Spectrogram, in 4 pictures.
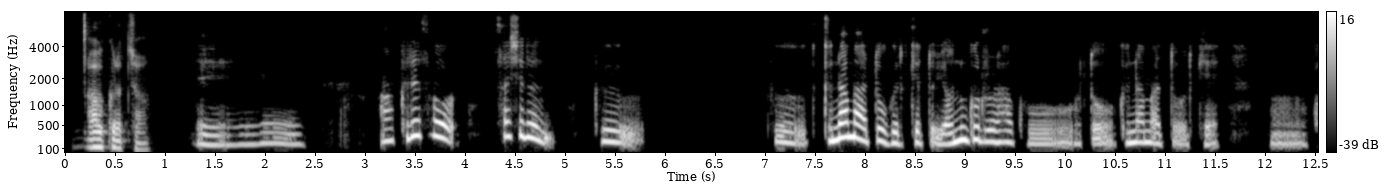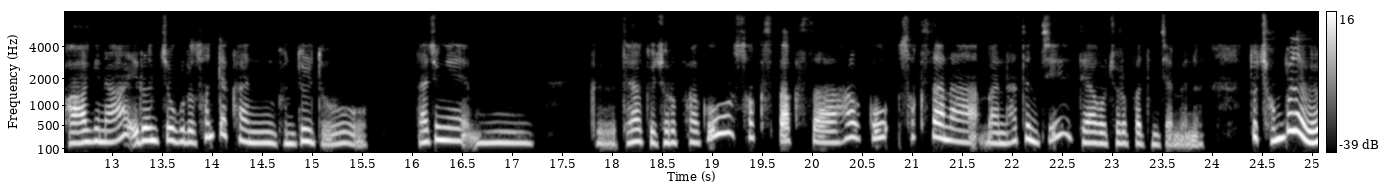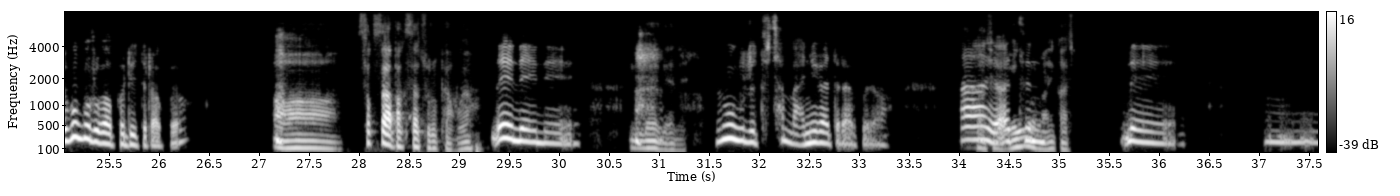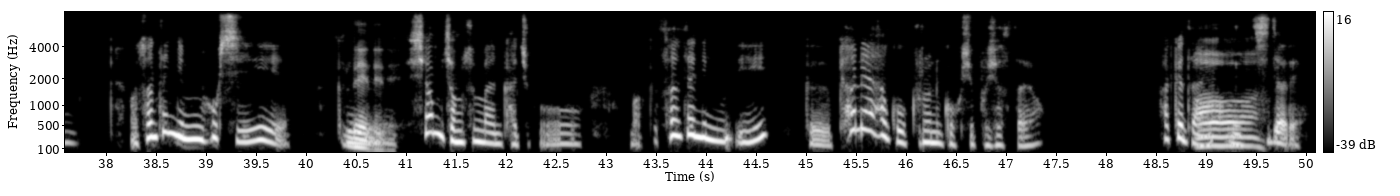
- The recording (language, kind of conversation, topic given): Korean, unstructured, 시험 점수로만 학생을 평가하는 것이 공정할까요?
- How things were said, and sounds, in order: other background noise; distorted speech; laugh; laugh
